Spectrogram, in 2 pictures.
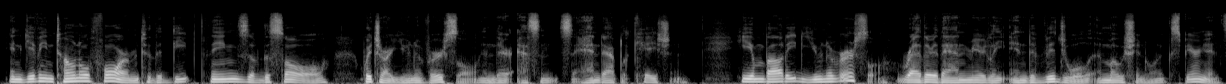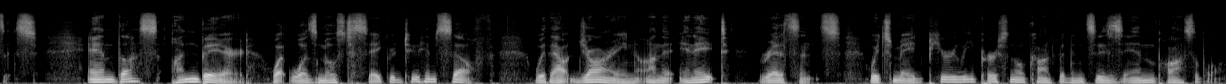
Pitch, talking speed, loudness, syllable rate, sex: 100 Hz, 120 wpm, -20 LUFS, 4.6 syllables/s, male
